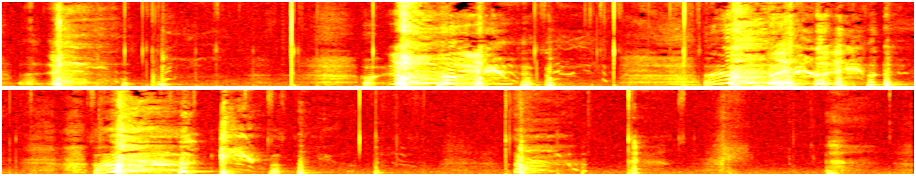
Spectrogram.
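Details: Painful coughing fit, felt in the throat and chest: several harsh, forceful cough bursts with throat clearing.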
